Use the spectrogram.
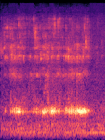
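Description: E.H. Taylor Single Barrel whiskey poured from well above the glass makes a thin, steady ringing trickle that rises slightly in pitch, faint and close, with no voices.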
